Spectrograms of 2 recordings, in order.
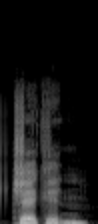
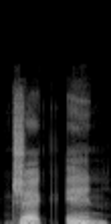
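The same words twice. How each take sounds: First: The two words are linked into one sound. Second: The two words are said as separate sounds. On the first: "in informal settings, usually we can say it as check in" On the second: "Separate sounds"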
